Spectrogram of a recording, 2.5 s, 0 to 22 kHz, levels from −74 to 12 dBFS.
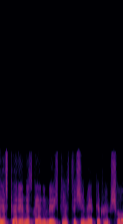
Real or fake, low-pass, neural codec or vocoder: fake; 7.2 kHz; codec, 16 kHz, 0.5 kbps, FreqCodec, smaller model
